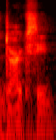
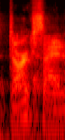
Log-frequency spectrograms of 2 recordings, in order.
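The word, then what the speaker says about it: Darkseid: I don't know who I say it was dark seed didn't know we thought it was dark seed because we never heard it pronounced before until like recently I think the last 15 years I think I heard somebody finally it was dark side I was like way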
